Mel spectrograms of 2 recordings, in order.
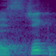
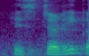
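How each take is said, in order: First: হিস্ট্রিক with the middle vowel dropped; reduced two-syllable pronunciation. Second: হিস্টোরিক with a full টো in the middle; full three-syllable pronunciation. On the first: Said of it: "যেটা বলি আমরা হিস্ট্রিক". (মাঝের স্বর বাদ দিয়ে হিস্ট্রিক) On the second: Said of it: "হিস্টোরিক হয়ে যাচ্ছে হিস্ট্রিক". (হিস্টোরিক-এর টো পুরো উচ্চারণ করে) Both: Shown as a demonstration.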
